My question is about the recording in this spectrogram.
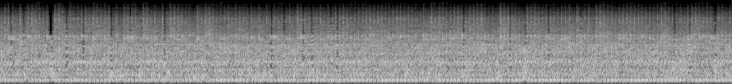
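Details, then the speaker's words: Craftsman 140cc edger single-cylinder after first start, runs loud but rough with a stumbling irregular beat; valves found badly misadjusted (intake far too tight), was blowing oil out the exhaust, plug to be changed; likely oil-fouled. "so all right it runs runs like hammered but it runs"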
